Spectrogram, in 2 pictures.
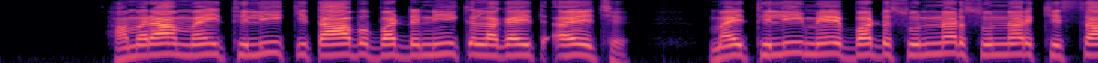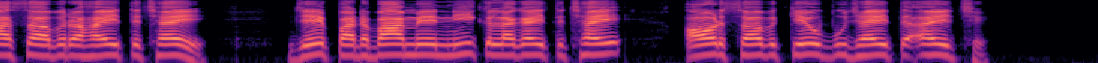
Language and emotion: Maithili, neutral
